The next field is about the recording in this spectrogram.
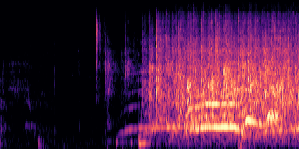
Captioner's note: applause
